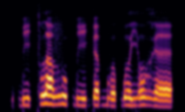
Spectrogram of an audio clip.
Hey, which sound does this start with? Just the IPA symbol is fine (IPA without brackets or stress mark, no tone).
ɓ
